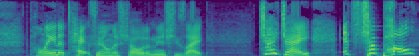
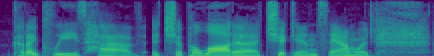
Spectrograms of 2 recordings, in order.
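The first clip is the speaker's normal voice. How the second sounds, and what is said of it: Put-on American accent. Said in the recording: “I'm going to have to do an American accent because he doesn't understand me.”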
